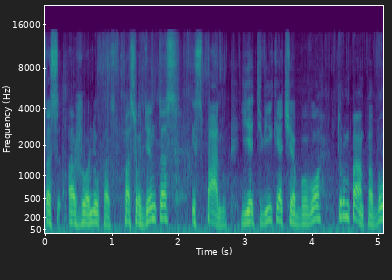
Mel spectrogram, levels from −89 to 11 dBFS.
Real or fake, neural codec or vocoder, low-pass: fake; vocoder, 44.1 kHz, 128 mel bands every 256 samples, BigVGAN v2; 14.4 kHz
